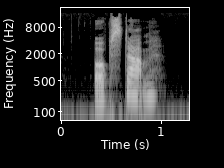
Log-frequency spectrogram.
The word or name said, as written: opstamme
